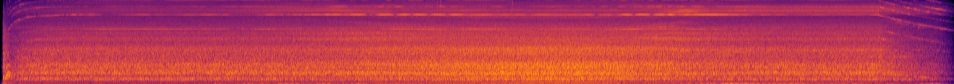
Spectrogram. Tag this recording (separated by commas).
Domestic sounds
